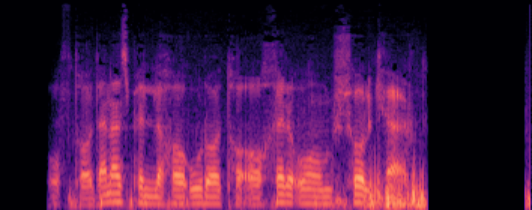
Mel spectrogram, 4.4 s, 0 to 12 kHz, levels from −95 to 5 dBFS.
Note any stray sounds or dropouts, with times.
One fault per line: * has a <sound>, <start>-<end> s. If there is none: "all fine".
all fine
